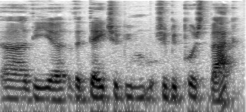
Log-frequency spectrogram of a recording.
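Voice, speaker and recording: Halting young man, fairly low voice. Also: flat delivery. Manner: halting, repeats fillers a lot. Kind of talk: casual chat.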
